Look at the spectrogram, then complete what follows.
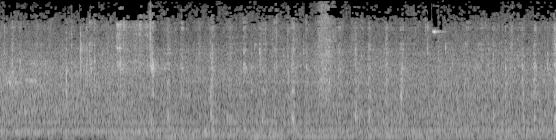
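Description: A person eating up close with chopsticks: chewing and mouth sounds with many small scattered clicks, over a steady low hum.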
